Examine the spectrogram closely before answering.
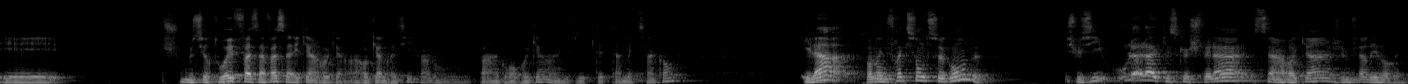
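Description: A man's medium-pitched, somewhat breathy voice at a moderate pace, with very wide pitch swings, big shifts in loudness, long and frequent pauses, and audible room echo. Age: 40s. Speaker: free diver and underwater photographer. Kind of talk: interview.

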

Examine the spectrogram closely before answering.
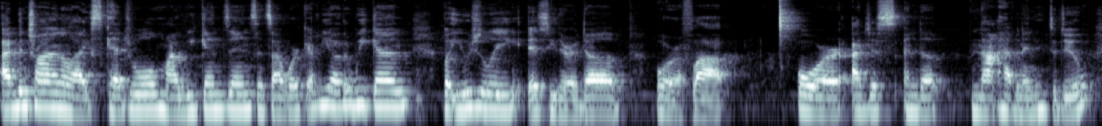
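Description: A woman with an American accent speaks at a moderate pace in a fairly low voice with ordinary pitch variation, an unremarkable speaking voice. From New York City. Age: 20s. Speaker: secretary and aspiring publicist. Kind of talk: casual chat.

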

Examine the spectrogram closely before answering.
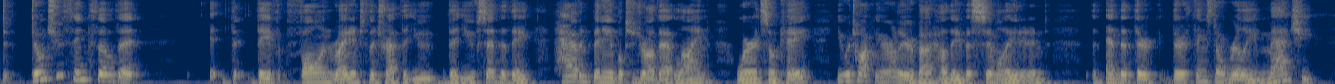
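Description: The speaker uses a normal speaking voice at a moderate pace with ordinary pitch variation. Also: man, fairly high pitch for a man. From Canada. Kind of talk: casual debate.

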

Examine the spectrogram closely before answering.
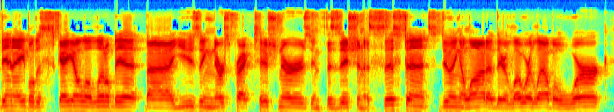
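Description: A man speaks at a medium pitch. His is a plain, everyday voice. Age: 50s. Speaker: ophthalmologist. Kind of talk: casual interview.

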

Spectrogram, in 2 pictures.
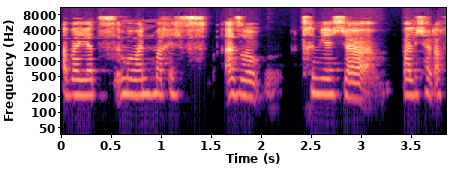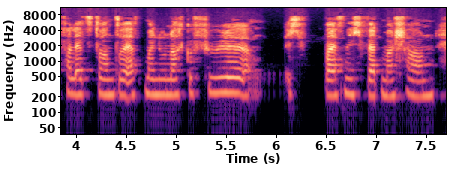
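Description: Somewhat breathy and fairly high-pitched, a woman keeps a moderate pace with hardly any pauses and a monotone, flat intonation. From Lower Saxony, Germany (Duderstadt). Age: 20s. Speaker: trail runner and student. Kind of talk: interview.

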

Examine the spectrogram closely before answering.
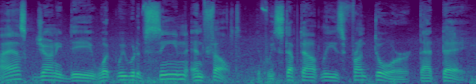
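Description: A man speaks with an American accent and ordinary pitch variation. Noticeable background noise can be heard. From Mississippi (Jackson). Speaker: podcast host and TV journalist. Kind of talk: scripted true-crime narration.

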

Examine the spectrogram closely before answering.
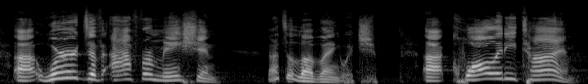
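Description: A man speaks loudly at a very slow pace, his high pitch swinging very widely, in a bright, sharp tone. The sound is dry and close with no echo, on a very clean recording with a silent background. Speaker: pastor. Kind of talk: sermon. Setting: church.

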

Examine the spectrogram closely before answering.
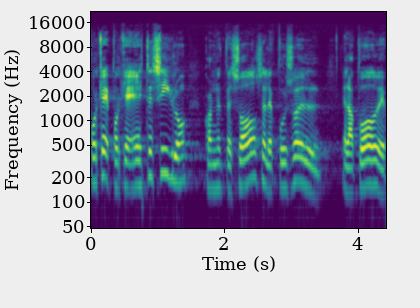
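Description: A man is speaking. His pitch is high. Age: 80s+. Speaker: pastor. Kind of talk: interview about biblical prophecy.

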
